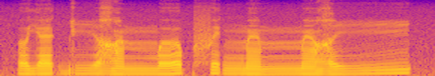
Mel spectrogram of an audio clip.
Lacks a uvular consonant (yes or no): no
